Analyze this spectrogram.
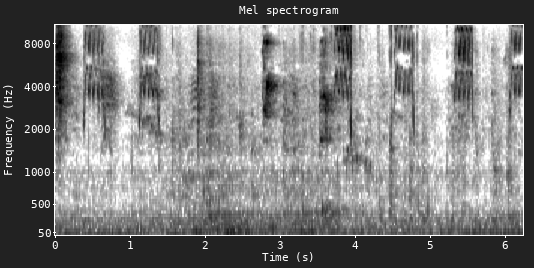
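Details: Budgie nestlings calling as an adult feeds them: scattered scratchy, shrill bursts spaced irregularly, separated by short quiet gaps, with soft rustling and a low hum beneath.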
